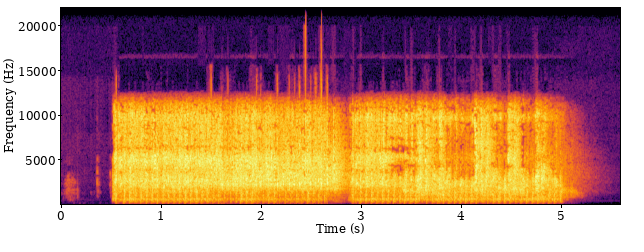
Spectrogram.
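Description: An Anstoy M4A1 gel ball blaster fires in a fast, continuous full-auto burst of close, loud rattling shots. The burst runs about two seconds, pauses very briefly, then continues for roughly two more seconds.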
